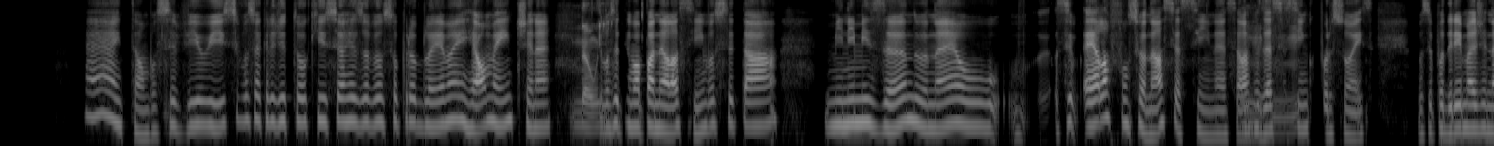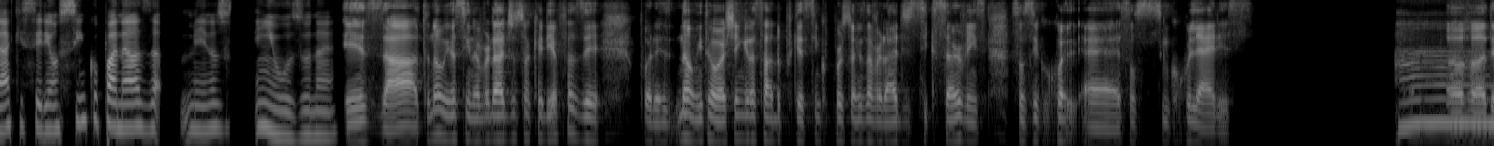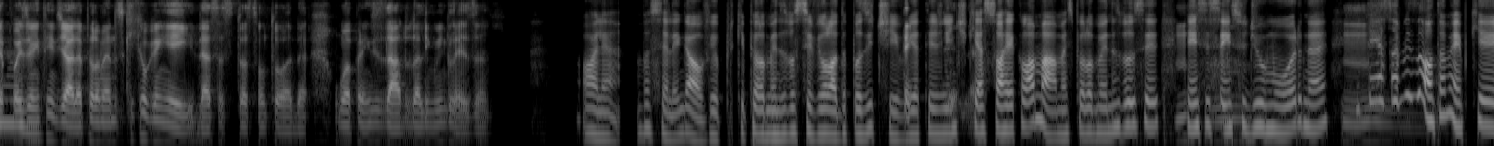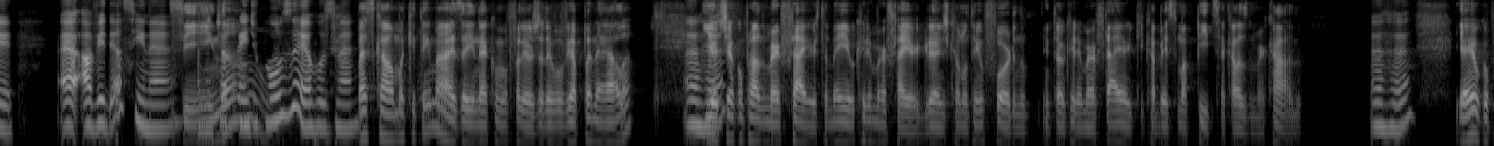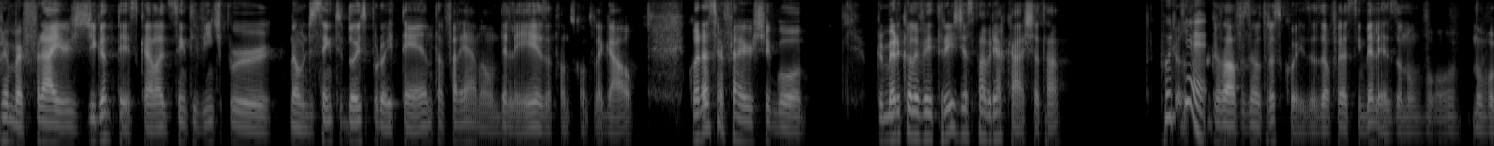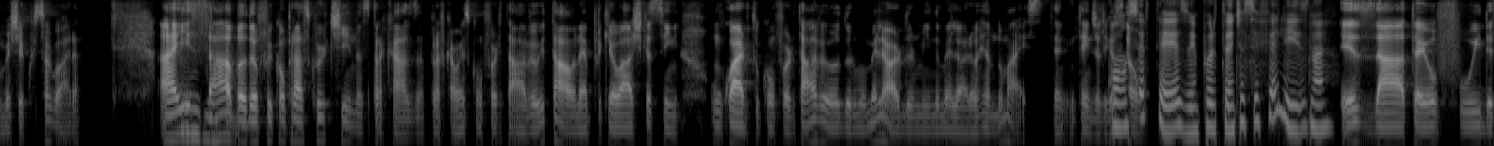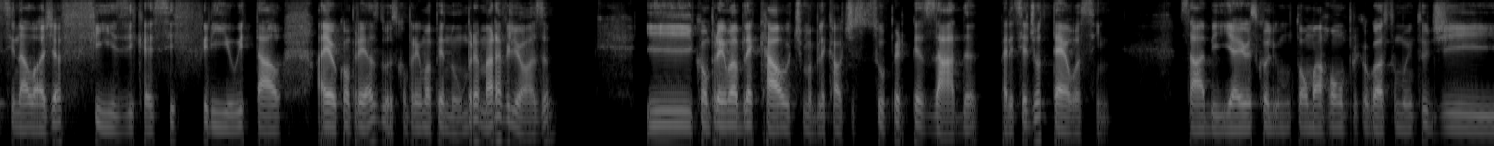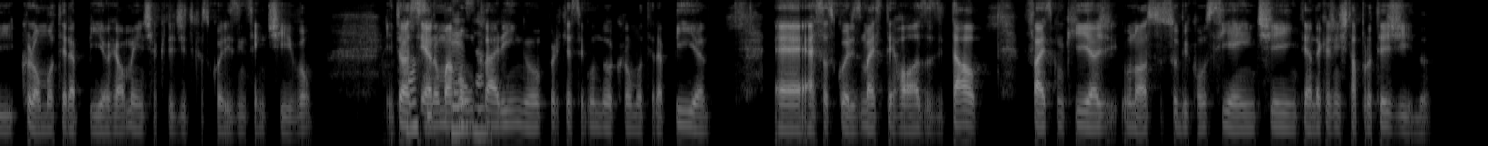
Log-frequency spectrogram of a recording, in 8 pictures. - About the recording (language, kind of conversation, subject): Portuguese, podcast, Como você organiza seu espaço em casa para ser mais produtivo?
- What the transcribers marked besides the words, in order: tapping; in English: "sic servers"; drawn out: "Ah"; "coubesse" said as "cabesse"; in English: "blackout"; in English: "blackout"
